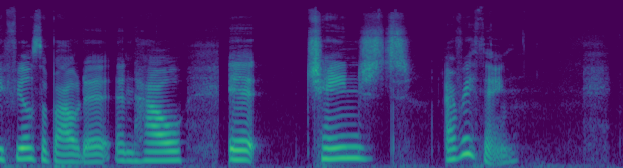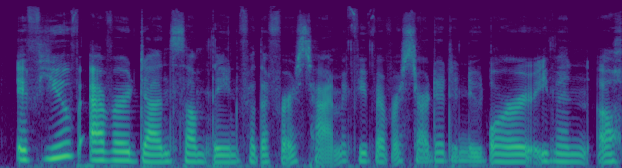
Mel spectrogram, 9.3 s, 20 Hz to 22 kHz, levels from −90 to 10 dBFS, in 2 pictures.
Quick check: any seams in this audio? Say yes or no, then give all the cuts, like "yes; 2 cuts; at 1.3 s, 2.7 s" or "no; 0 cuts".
yes; 1 cut; at 8.3 s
